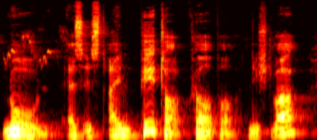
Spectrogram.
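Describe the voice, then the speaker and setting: A man voicing a tiny, fussy magical old man who explains things briskly. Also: mid-range voice, sing-song, mellow, a little hiss or hum. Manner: bossy, brisk, knowing.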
